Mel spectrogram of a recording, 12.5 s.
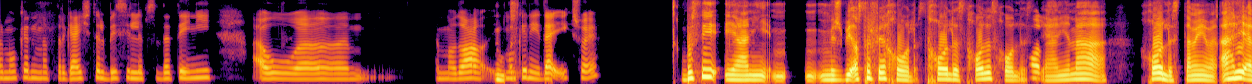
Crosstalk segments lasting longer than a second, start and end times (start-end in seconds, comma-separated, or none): none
